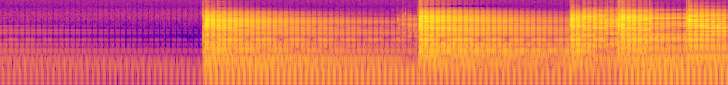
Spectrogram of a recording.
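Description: Electric guitar chords played through a Maestro Mariner Tremolo pedal, the volume pulsing quickly and evenly. A held chord fades out first. New chords are struck about three seconds in, again at about six seconds, and twice more near the end.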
